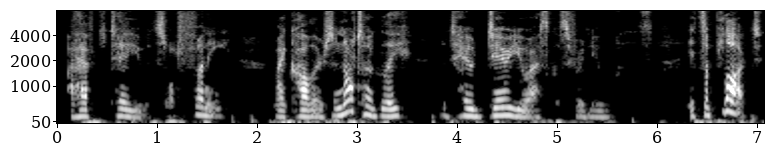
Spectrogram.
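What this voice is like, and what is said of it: Character voice with darker accent. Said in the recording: “As Chancellor Thalia, sometimes I have to have a darker accent.”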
